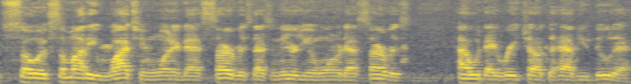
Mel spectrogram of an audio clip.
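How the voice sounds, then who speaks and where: A normal speaking voice from a man, fairly low in pitch, at a fairly quick pace with fairly even intonation. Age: 40s. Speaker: YouTube host, t-shirt maker. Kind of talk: interview. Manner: casual, laid-back.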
